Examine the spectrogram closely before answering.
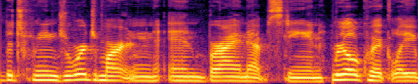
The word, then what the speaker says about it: Epstein: The Beatles had a rule, an agreement between George Martin and Brian Epstein. Real quickly, Brian's last name in his personal life pronounced Epstein. In the public life, particularly in the US, they pronounced it Epstein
